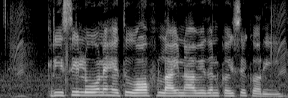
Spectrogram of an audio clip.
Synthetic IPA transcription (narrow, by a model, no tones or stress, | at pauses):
kɾisilonɦet̪uɔpʰlainabed̪ənkəjsekəɾi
